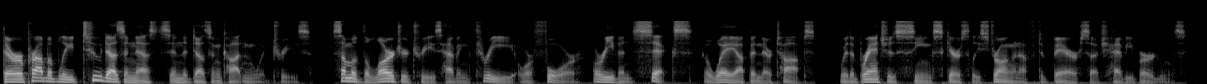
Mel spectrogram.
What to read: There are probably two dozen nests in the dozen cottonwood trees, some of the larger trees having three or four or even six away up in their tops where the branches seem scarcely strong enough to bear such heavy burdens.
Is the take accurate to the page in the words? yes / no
yes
